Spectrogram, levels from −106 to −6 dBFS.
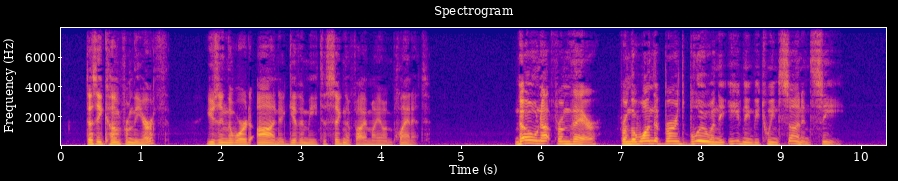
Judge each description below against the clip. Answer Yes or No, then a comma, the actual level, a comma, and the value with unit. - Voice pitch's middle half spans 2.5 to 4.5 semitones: No, average, 5.2 semitones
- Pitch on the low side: Yes, low, 130 Hz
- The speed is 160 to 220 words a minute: Yes, average, 200 wpm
